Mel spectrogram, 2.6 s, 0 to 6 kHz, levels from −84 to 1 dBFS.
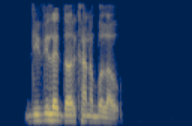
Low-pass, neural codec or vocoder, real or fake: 5.4 kHz; none; real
